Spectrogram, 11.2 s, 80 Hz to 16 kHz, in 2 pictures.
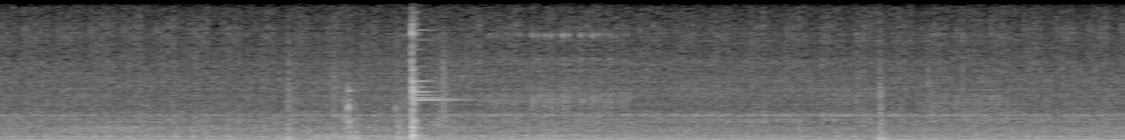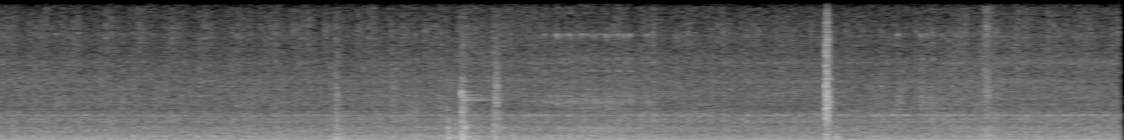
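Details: BMW X5 E53, 108k miles, shifting from P to D to R: sharp metallic pings and clunks over the idle as the transmission engages, reverse otherwise works fine; a forum member suggested a bad guibo joint.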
